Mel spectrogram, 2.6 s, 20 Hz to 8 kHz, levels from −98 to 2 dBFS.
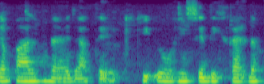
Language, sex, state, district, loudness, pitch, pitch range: Hindi, male, Uttarakhand, Uttarkashi, -17 LUFS, 135 Hz, 130-135 Hz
